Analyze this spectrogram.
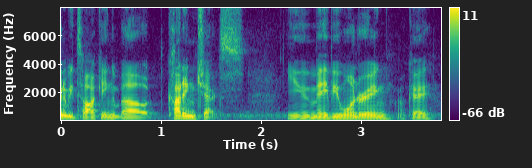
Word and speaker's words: cheque: But this is what we refer to as a check. It's spelled C-H-E-Q-U-E-S, typically.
